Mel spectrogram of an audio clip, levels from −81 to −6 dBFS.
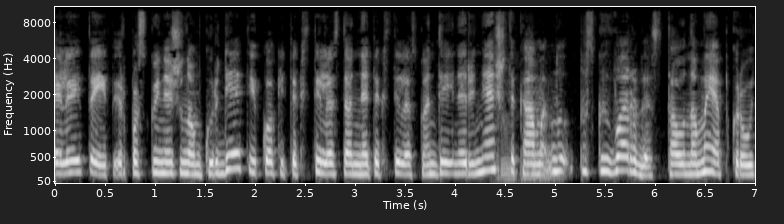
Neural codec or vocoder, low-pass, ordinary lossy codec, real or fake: vocoder, 22.05 kHz, 80 mel bands, WaveNeXt; 9.9 kHz; MP3, 48 kbps; fake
